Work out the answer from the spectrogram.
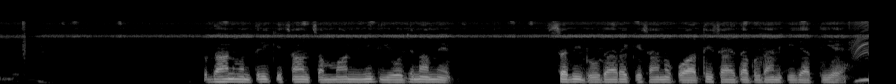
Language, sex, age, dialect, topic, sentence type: Hindi, male, 18-24, Kanauji Braj Bhasha, agriculture, statement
